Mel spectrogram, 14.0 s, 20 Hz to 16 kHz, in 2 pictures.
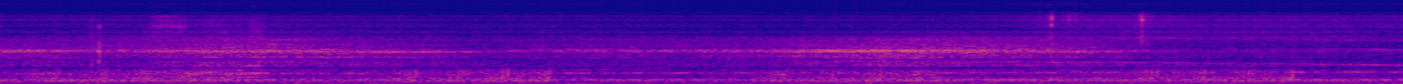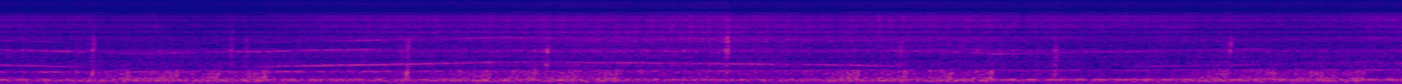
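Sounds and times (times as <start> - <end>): reversed film soundtrack: 0.0 - 14.0.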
